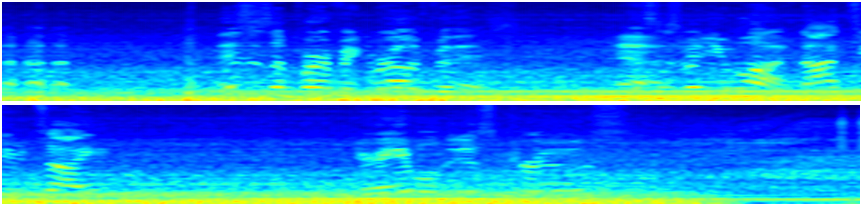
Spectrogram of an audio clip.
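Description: A man talks with animation inside the car.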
